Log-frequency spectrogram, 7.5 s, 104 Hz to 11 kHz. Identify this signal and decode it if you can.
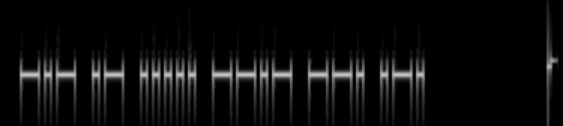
Morse code, heard as a keyed tone, about 15 wpm, 700 Hz. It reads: KA5QGR
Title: USA Callsign DE Callsign 15wpm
